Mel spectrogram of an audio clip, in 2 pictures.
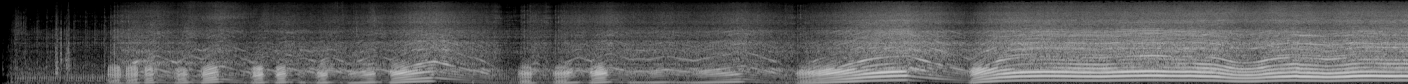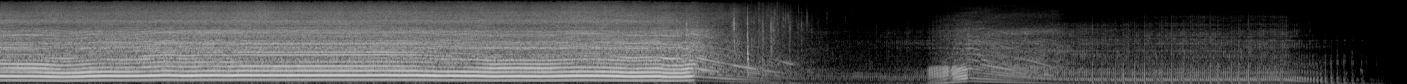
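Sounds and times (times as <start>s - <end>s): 
chainsaw cutting a small tree: 0.0s - 28.0s
small tree falling: 0.1s - 22.4s.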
